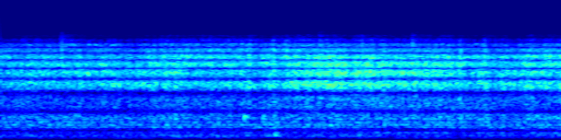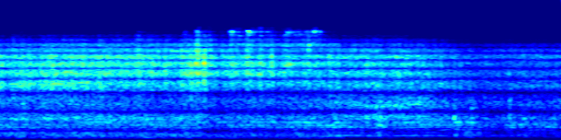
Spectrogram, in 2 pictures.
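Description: A car engine hums as a car drives slowly over rough ground.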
